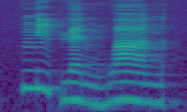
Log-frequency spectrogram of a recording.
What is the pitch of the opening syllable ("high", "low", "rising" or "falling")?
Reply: falling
